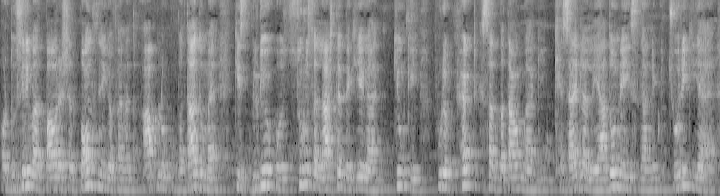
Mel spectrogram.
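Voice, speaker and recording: A man's voice: high-pitched, brisk, few pauses. Echoey, distant man giving emphatic commentary. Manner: accusatory, emphatic. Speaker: YouTube commentator. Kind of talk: opinionated video commentary to viewers. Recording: roomy echo, distant microphone.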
